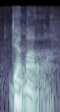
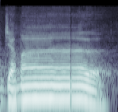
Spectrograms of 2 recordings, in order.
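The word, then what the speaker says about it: جمل: Jamal saya notice ya pendek bacanya Jamal bukan Jamal jamalun unta Jamal ganteng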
